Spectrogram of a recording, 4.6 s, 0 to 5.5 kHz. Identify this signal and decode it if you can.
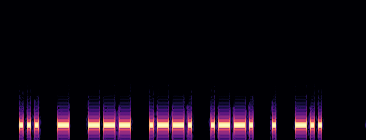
Morse code, heard as a keyed tone, about 25 wpm, spaced as for 20 wpm, 600 Hz. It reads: STOPPED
